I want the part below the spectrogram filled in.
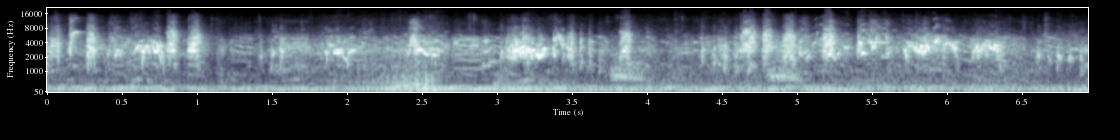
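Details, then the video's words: Several budgies chatter at once, dated August 15, 2024, in bursts of high scratchy warbling, squawky chirps and quick twitters that swell and fade every second or so over a faint low hum. "Budgies sound for lonely birds birds chirping sounds"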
